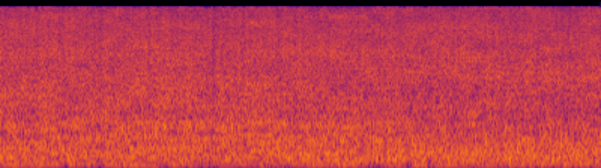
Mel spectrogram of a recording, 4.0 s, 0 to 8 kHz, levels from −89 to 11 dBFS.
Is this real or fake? fake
